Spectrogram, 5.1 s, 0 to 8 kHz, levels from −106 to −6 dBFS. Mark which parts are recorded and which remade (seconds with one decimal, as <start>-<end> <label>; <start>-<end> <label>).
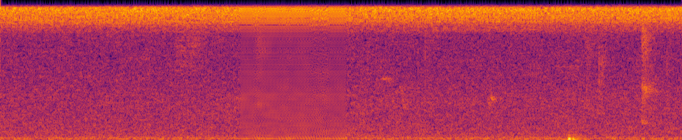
0.0-1.8 recorded; 1.8-2.6 remade; 2.6-5.1 recorded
